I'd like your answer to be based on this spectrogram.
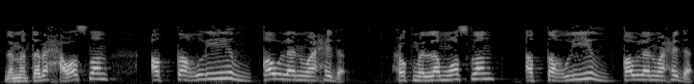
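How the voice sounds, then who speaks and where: A man with an Egyptian accent hosting a recitation lesson, explaining patiently and slowing down to intone the example words. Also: high-pitched, expressive, highs cut off. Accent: Egyptian Arabic. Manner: explanatory, repeats key phrases, slows to intone example words. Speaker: Quran recitation teacher and host. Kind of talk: recorded online lesson.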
